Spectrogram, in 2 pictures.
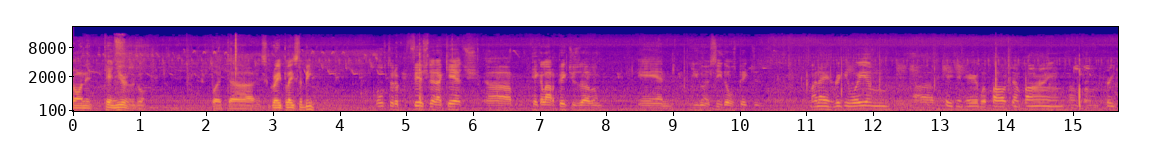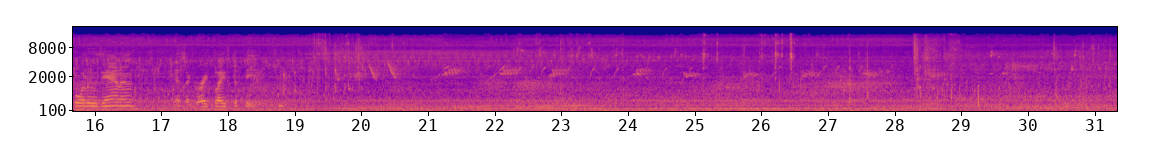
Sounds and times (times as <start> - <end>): Insect: 0.0 - 31.3.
